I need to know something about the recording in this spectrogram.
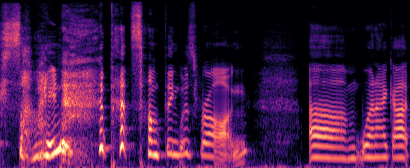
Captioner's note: laughter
